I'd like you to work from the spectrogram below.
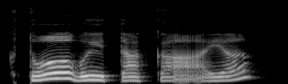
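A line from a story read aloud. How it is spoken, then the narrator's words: Languid sleepy voice. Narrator (Russian): гусеница вынула мундштук изо рта и спросила вялым, сонным голосом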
